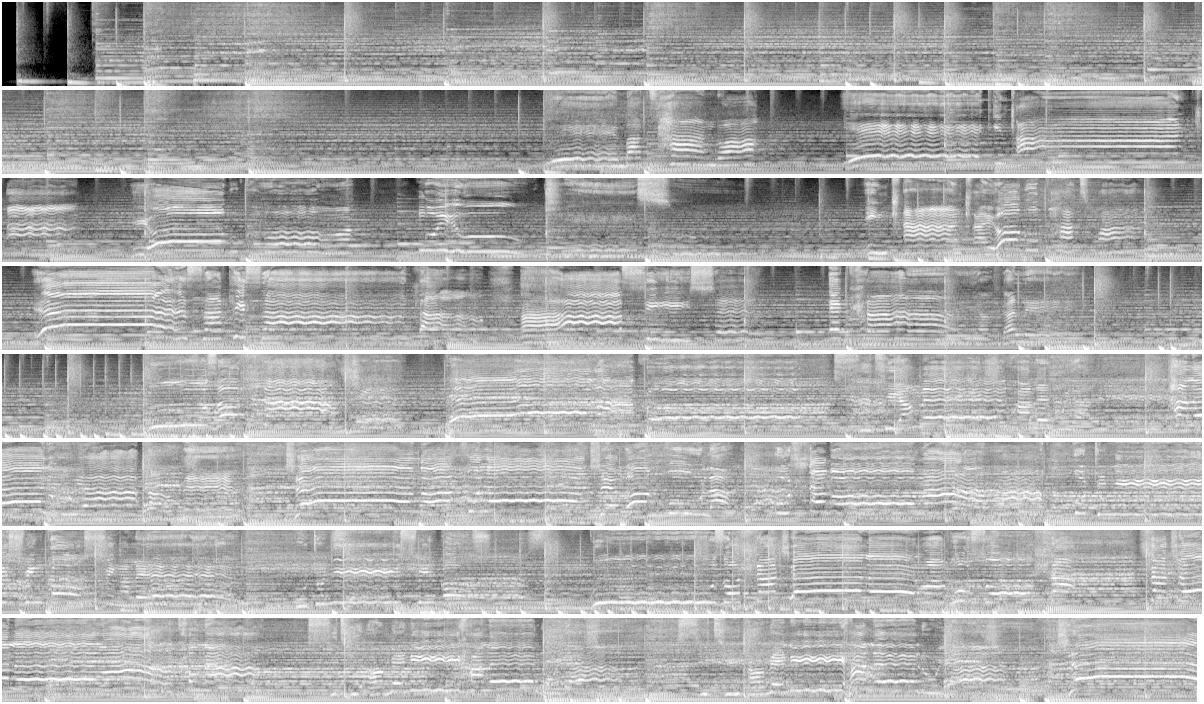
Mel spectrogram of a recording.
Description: South African Gospel
Genre: Gospel/Christian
